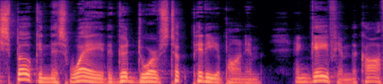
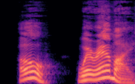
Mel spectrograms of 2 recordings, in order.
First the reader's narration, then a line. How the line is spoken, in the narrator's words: she cried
